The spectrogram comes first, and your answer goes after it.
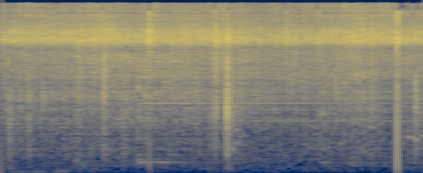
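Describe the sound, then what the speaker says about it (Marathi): Fresh green chilies roast in a pan with a continuous fine, high sizzle, broken by occasional sharp pops and crackles, close by and fairly quiet, with no voices. "छान असं भाजून घ्यायच्या मिरच्या."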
